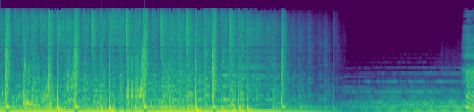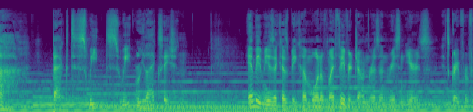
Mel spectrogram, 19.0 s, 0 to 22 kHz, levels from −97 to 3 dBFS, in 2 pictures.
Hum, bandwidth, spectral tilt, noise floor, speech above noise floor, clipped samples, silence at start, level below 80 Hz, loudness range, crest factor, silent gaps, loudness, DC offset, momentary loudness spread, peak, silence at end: none; 15.5 kHz; -5 dB/octave; -38 dBFS; 18 dB; under 0.1%; 0 s; -16 dBFS; 13 LU; 14 dB; none; -16 LUFS; under 0.1%; 17 LU; 0 dBFS; 0 s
